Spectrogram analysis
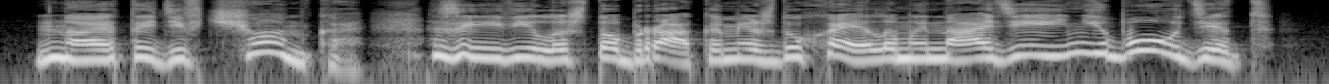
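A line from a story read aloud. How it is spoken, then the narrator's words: Shrill squeal. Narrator (Russian): Взвизгнула вредная драконесса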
